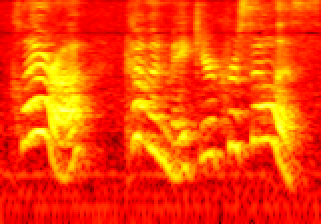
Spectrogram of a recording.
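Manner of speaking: calling out. Acted. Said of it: "Cornelius called".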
